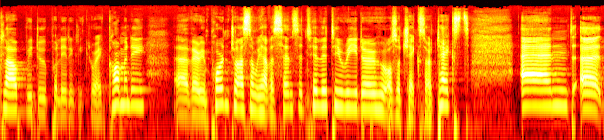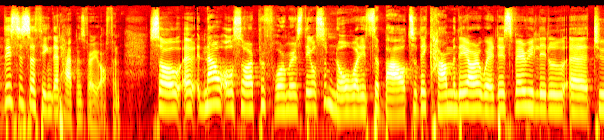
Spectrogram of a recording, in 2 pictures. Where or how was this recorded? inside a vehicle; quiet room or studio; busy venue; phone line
busy venue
